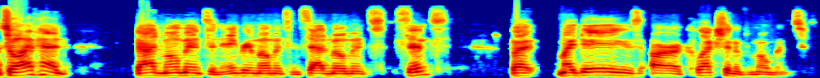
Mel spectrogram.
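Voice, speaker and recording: A man's voice: medium pitch, measured pace, bright, forceful tone, dry recording, low-quality recording. Earnest middle-aged man, dry sound. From US East Coast. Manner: earnest, reflective, with frequent restarts. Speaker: mindfulness coach and podcast guest. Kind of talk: interview storytelling.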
